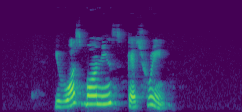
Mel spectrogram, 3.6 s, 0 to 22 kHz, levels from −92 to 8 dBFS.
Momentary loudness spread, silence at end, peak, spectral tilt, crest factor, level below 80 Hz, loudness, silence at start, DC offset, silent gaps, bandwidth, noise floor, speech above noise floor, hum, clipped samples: 13 LU; 1.15 s; -2 dBFS; -5 dB/octave; 16 dB; -74 dBFS; -16 LUFS; 0.85 s; under 0.1%; none; 7.6 kHz; -75 dBFS; 60 dB; none; under 0.1%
